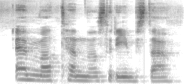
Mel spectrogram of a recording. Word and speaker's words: Ema Tennås Rimstad: So our guest today is Emma Tennos Rimstad. Emma Tennos Rima.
